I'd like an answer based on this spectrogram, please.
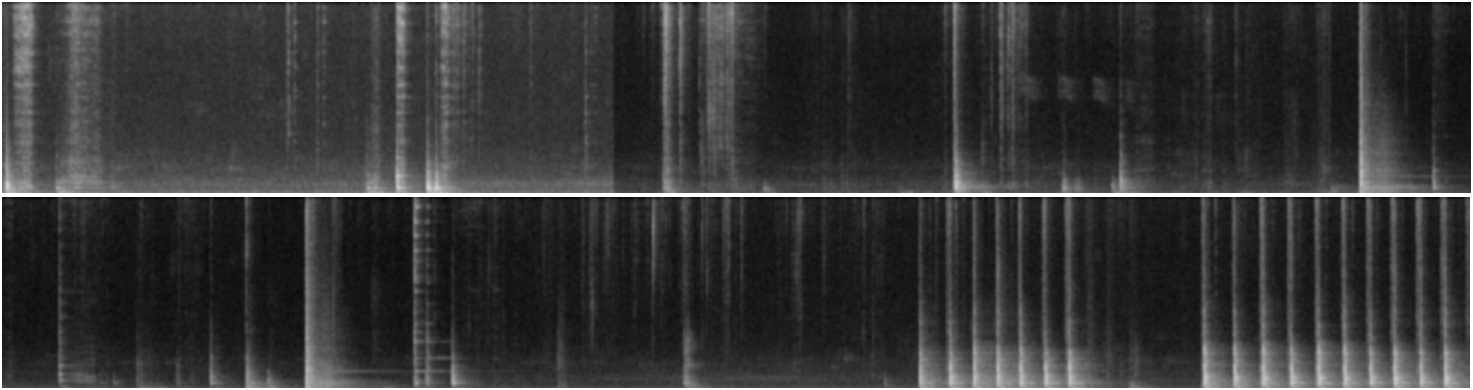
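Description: Chef's knife rapidly chopping garlic cloves on a bamboo cutting board, about five strokes a second, in two runs near the end with a short break between. Before that, scattered single knocks and taps of the knife and food on the board.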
